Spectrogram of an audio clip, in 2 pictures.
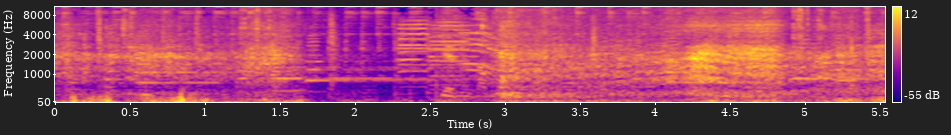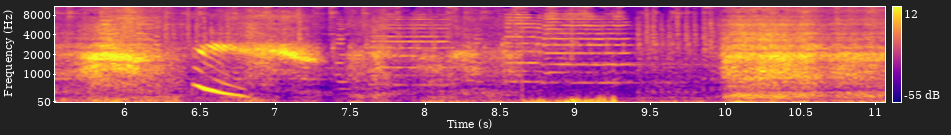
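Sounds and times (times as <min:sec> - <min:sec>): flamethrower flame rumbling: 0:00.0 - 0:11.0
steady rushing noise: 0:00.0 - 0:11.0.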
